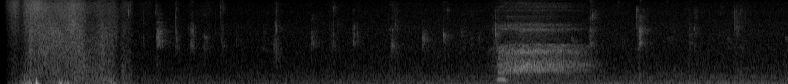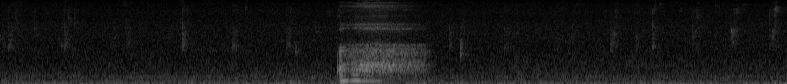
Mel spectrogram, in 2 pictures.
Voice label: A Spanglish Ramble Ramblefap Moaning Wet Sounds Bilingual, F4M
